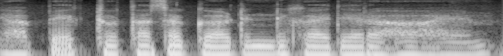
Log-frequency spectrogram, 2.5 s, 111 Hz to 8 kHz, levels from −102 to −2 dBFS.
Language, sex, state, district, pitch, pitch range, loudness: Hindi, male, Arunachal Pradesh, Papum Pare, 120 Hz, 115-125 Hz, -18 LUFS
